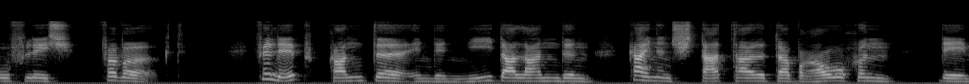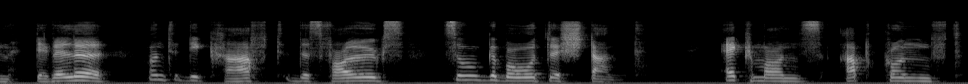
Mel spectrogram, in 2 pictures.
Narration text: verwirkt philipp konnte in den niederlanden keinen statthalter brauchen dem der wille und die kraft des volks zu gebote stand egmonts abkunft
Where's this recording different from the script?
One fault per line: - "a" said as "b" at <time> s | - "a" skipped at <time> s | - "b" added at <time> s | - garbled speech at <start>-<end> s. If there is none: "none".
none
